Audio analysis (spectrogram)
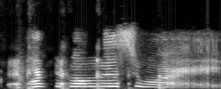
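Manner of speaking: mock a kid who won't turn the phone; whiny young person impression. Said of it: "What a perfect impersonation".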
